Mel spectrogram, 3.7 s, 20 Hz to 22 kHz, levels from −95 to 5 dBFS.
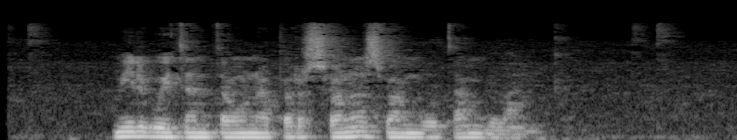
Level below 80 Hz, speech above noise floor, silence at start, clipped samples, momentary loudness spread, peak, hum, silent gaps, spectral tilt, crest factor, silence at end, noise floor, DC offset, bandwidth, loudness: -46 dBFS; 35 dB; 0.55 s; under 0.1%; 11 LU; -6 dBFS; none; none; -7.5 dB/octave; 16 dB; 0.95 s; -54 dBFS; under 0.1%; 10.5 kHz; -20 LUFS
